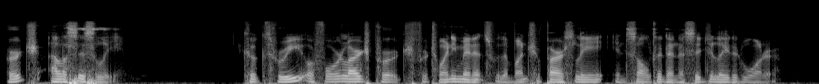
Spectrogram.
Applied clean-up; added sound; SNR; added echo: neural mask model DeepFilterNet 3.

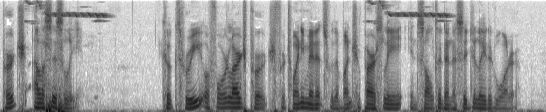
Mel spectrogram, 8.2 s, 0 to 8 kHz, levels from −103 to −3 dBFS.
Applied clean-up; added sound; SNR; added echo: none; Bird vocalization, bird call, bird song; 10 dB; none.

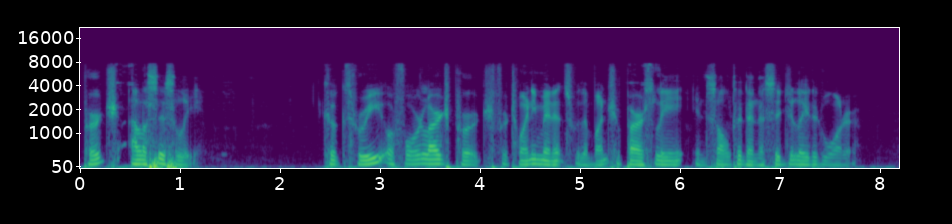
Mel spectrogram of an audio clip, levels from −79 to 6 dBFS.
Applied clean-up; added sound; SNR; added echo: neural separator model SepFormer DNS4.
